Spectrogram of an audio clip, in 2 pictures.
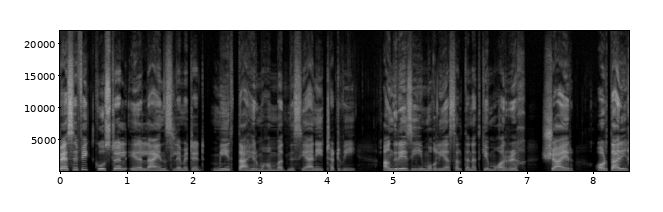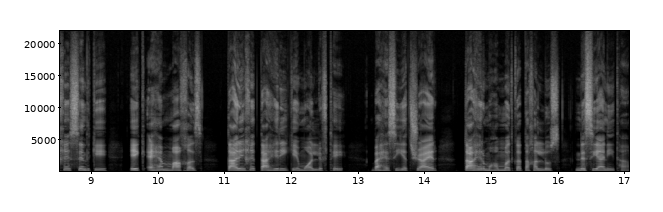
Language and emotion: Urdu, neutral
